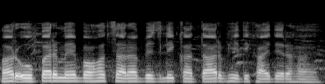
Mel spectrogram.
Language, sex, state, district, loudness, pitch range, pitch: Hindi, male, Jharkhand, Ranchi, -15 LUFS, 135-150 Hz, 145 Hz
